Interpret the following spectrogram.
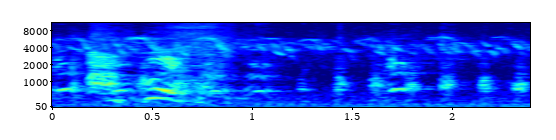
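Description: Chickens clucking repeatedly in short, quick notes, with a person's brief shouted herding call to the cattle about half a second in.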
